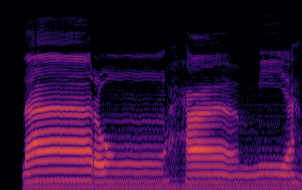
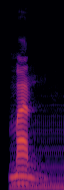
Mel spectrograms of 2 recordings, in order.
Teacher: Maka hukum bacanya adalah izhar, artinya dibaca jelas nun sukun atau tanwinnya.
